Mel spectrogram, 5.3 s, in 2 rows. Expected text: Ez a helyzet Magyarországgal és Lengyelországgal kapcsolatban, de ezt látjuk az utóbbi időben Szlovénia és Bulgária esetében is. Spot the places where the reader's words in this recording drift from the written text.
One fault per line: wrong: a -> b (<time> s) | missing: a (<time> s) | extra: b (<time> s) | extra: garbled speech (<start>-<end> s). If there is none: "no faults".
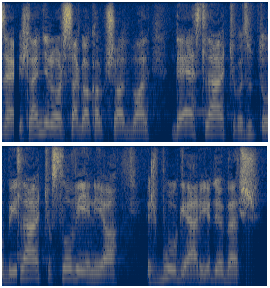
missing: helyzet Magyarországgal (0.1 s)
wrong: időben -> látjuk (2.8 s)
wrong: esetében -> időben (4.7 s)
